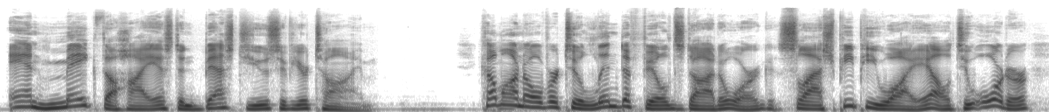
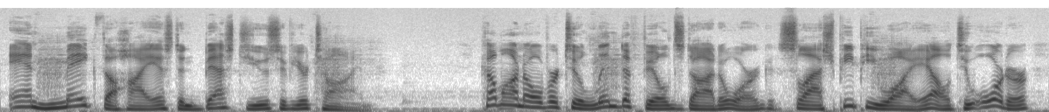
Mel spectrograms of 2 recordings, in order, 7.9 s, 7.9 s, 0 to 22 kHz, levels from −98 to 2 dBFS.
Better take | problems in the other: first | hiss; faint; throughout; 25 dB below the speech

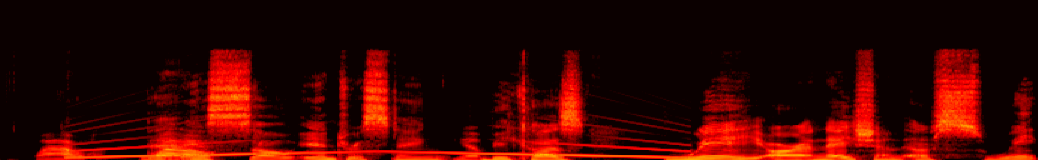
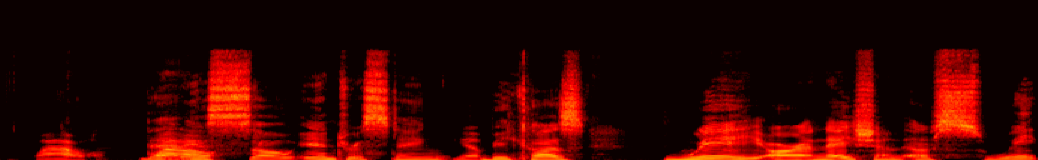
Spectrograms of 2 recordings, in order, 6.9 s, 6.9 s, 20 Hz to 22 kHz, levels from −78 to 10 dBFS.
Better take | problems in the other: second | siren; noticeable; until 4.5 s; peak 8 dB below the speech

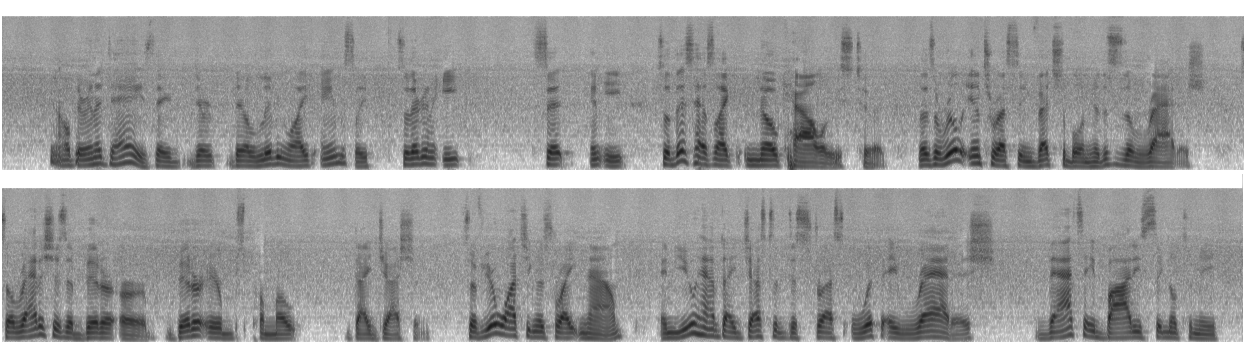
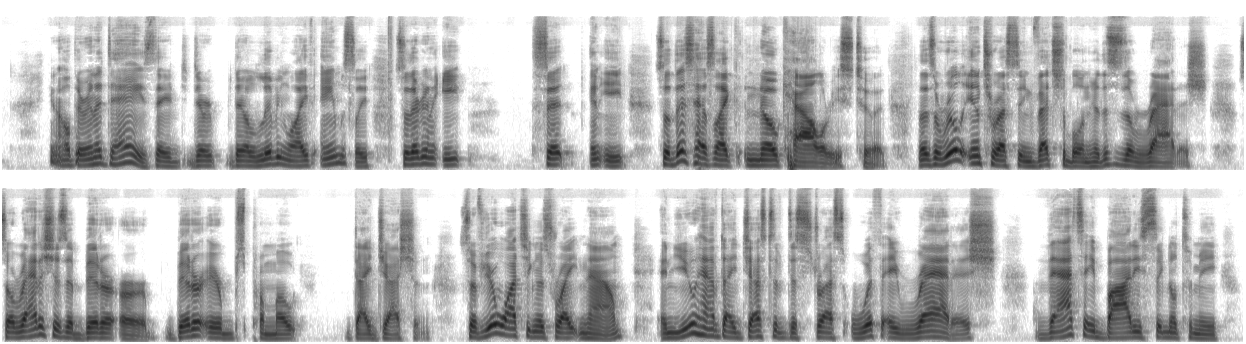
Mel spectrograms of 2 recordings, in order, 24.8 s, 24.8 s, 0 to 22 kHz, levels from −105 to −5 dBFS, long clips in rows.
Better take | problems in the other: second | hiss; noticeable; throughout; 15 dB below the speech

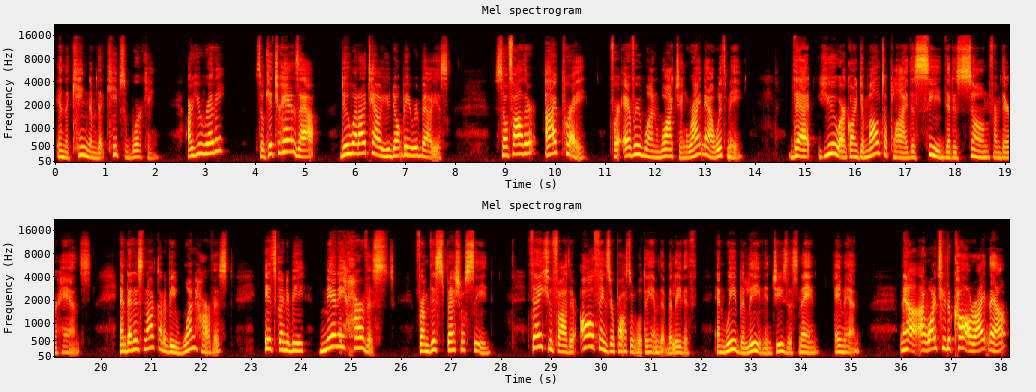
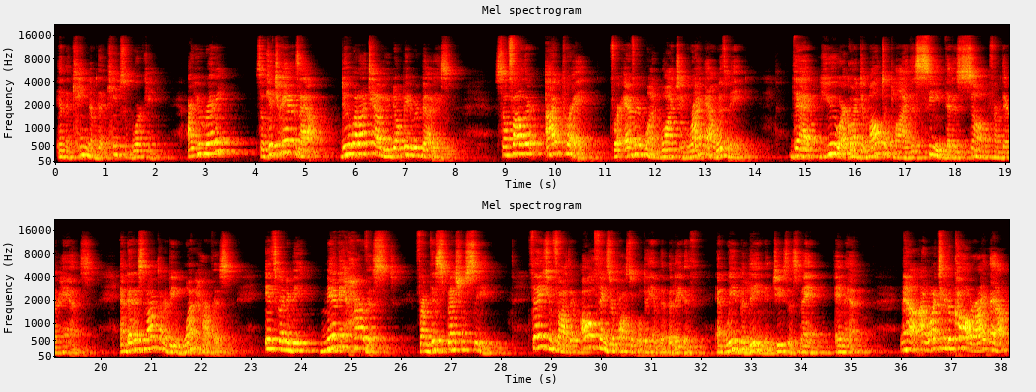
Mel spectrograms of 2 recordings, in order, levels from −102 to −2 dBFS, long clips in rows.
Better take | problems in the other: first | off-mic speech; somewhat distant // room echo; noticeable; dies away in 0.9 s

